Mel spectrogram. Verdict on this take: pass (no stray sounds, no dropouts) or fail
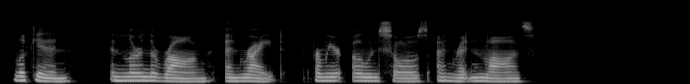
pass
